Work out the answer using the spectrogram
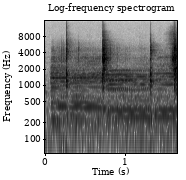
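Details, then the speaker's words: Phone speaker right after being pulled from water, before drying, playing a video: tinny music breaks into sharp crackles and pops about every half second; water-damaged speaker crackling. "And you can hear it sounding not that great. You can hear the cracking and popping."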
